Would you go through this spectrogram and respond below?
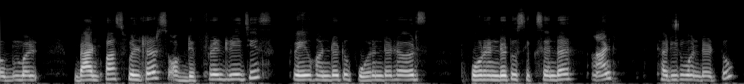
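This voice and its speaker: A woman's voice: mid-range voice, mellow, no room sound. A woman with an Indian accent giving an engineering lecture, explaining slides in a didactic way and restating key points.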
